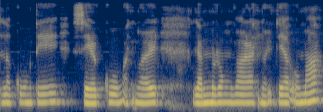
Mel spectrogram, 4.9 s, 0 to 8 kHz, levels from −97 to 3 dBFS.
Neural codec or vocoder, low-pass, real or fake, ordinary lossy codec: codec, 16 kHz, 8 kbps, FunCodec, trained on LibriTTS, 25 frames a second; 7.2 kHz; fake; none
